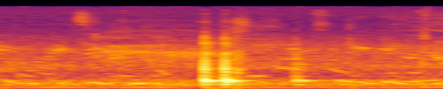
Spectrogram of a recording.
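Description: A small metal cup clinks down on a wooden table.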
